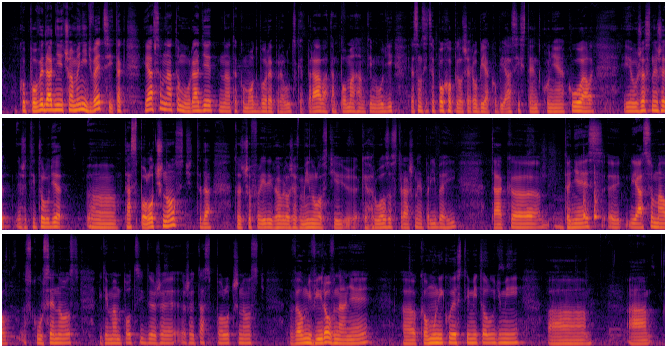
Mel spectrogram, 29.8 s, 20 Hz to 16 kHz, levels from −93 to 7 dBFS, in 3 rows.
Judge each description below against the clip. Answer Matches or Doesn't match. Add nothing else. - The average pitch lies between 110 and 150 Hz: Matches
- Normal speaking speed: Matches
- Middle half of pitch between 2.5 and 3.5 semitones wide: Matches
